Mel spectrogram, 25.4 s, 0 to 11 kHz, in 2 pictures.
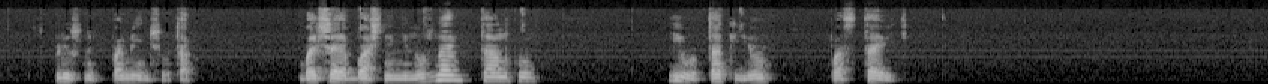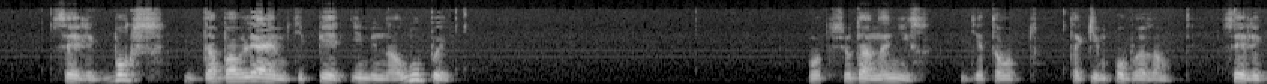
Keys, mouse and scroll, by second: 4.4 click, 6.5 click, 8.0 middle click, 10.7-11.1 scroll up 3, 11.6 scroll down 1, 13.2 click, 17.3 click, 19.7 click, 25.0 click.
